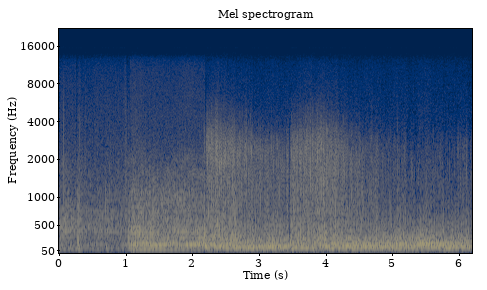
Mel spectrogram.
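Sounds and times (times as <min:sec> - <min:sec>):
deep rumbling blast of atomic bomb test: 0:00.2 - 0:06.1
atomic bomb test explosion: 0:02.2 - 0:06.1.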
